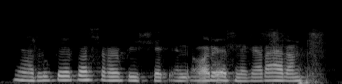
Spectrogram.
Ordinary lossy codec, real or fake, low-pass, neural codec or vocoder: none; fake; 5.4 kHz; codec, 16 kHz, 4 kbps, FreqCodec, larger model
